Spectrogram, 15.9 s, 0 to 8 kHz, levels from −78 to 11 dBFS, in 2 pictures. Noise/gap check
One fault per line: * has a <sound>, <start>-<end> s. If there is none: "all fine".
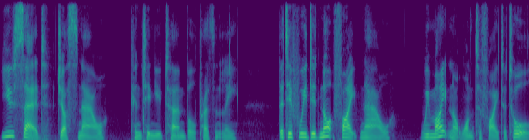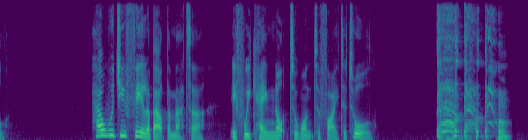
* has a cough, 14.5-15.6 s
